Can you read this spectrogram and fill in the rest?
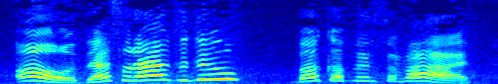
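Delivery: high, loud, disbelieving "really?"; she's mocking the advice, loud and high; incredulous retort. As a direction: toss it back in stunned disbelief.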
